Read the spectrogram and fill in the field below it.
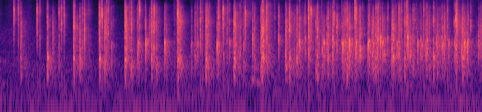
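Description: A class applauds at the teacher's request after Frankie shares his composition about his dream. Many hands clap in a dense, continuous patter that holds at an even, fairly loud level for several seconds with no voices.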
